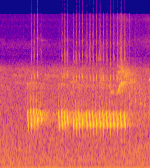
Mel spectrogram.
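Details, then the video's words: Flame-fronted barbet calling hard in the wild: two short bursts of rapid low hollow notes lead into a long even trill. A thin rising whistle from another bird follows near the end. "Takur tohtor gacor keras di alam bebas"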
